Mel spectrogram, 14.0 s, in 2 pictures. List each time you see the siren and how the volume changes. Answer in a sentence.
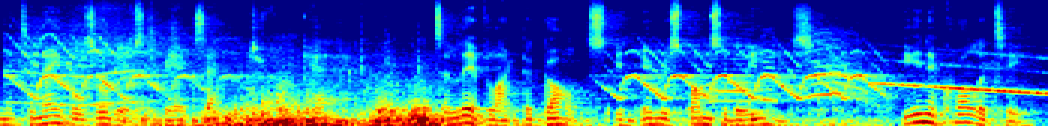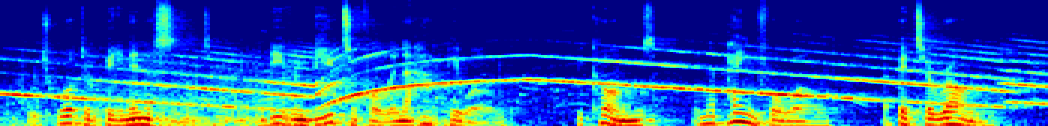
You can hear the siren briefly from 0.0 to 1.8 s; and from 4.0 to 13.9 s, at a steady volume.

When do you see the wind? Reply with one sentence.
The wind can be heard from 0.0 to 10.2 s.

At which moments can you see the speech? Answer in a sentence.
You can hear the speech from 0.0 to 13.7 s.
